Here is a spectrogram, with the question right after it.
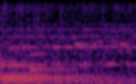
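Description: Steady rain downpour from a visual novel game, a dense, even hiss of drops pattering on a surface throughout, with soft music tones held underneath and no voices.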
